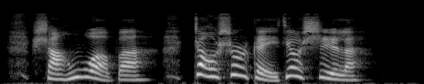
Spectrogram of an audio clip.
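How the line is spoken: Laughing. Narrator (Chinese): 凤姐儿笑道

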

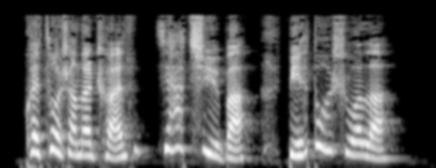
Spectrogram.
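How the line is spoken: Laughing. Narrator (Chinese): 湘云笑，又说

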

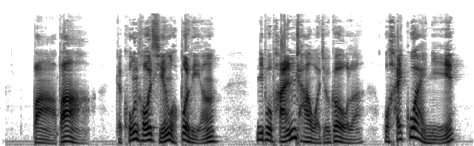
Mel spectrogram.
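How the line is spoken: Laughing. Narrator (Chinese): 贾琏笑道

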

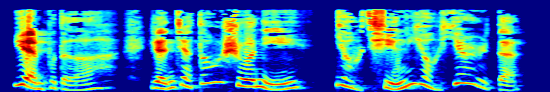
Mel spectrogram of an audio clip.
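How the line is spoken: Woman laughing. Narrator (Chinese): 那媳妇笑道

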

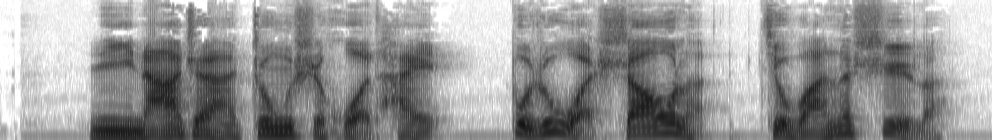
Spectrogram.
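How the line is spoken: Laughing. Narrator (Chinese): 笑道

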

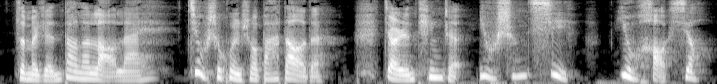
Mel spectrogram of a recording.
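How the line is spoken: Laughing. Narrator (Chinese): 袭人笑道

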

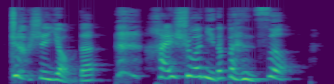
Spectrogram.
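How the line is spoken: Group laughing. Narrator (Chinese): 众人笑道

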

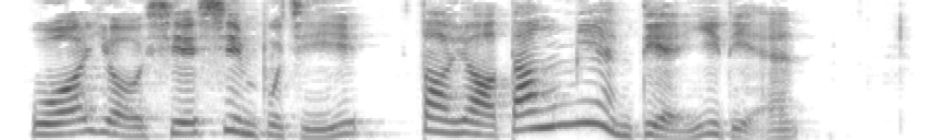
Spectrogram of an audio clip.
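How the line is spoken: Laughing. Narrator (Chinese): 尤氏笑道

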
